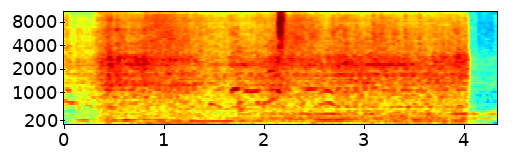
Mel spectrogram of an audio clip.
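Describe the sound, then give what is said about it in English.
Heavy plant machinery works at roadworks, a loud, steady low engine drone with a throbbing rumble that holds evenly before cutting off near the end. “Heavy plant machinery sets to work.”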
